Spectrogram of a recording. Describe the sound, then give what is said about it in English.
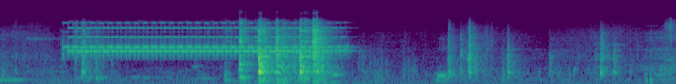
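A telephone in a nursing home rings loudly in one sustained electronic burst lasting about two seconds, with clattering handling noises near its end, followed by a few faint murmurs and small sounds; the caller hangs up before it is answered. “Oh, I think I missed the phone.”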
